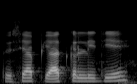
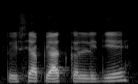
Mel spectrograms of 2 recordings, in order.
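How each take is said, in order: Both takes have the same delivery.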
